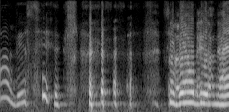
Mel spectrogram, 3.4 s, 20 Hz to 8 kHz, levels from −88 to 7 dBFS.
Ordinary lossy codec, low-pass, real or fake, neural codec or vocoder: none; none; fake; codec, 16 kHz, 8 kbps, FunCodec, trained on Chinese and English, 25 frames a second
